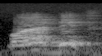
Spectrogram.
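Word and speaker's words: Orech din (עורך דין): Orech din.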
